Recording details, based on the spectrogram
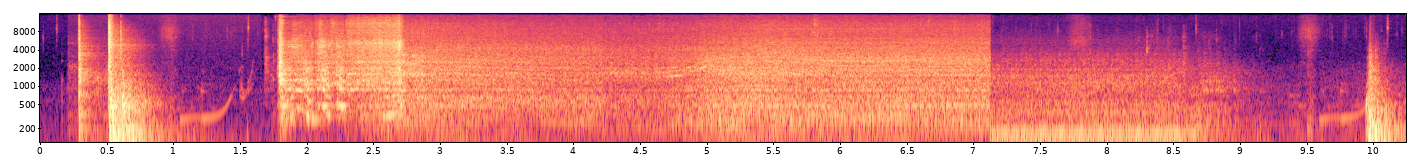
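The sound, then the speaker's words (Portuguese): A car door thuds shut, then an engine starts and revs loudly before settling into a lower rumble as the car pulls away to take a child to school, ending with another soft thump. “Entretanto, o pai já esperava no carro para o levar à escola.”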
